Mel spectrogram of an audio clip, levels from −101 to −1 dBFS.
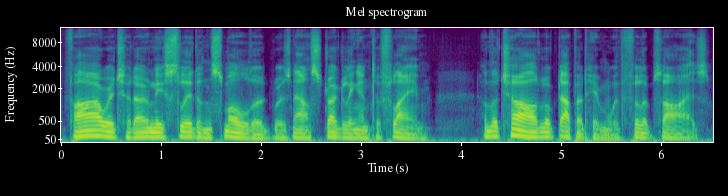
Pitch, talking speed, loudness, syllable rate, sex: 95 Hz, 210 wpm, -17 LUFS, 5.2 syllables/s, male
